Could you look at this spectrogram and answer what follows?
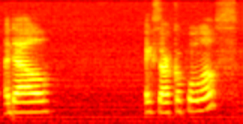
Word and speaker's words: Adele Exarchopoulos: Adele Exarchopoulos.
